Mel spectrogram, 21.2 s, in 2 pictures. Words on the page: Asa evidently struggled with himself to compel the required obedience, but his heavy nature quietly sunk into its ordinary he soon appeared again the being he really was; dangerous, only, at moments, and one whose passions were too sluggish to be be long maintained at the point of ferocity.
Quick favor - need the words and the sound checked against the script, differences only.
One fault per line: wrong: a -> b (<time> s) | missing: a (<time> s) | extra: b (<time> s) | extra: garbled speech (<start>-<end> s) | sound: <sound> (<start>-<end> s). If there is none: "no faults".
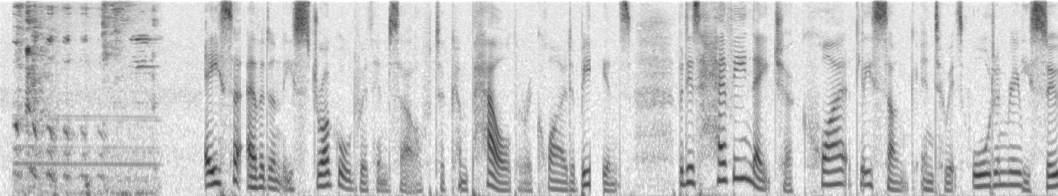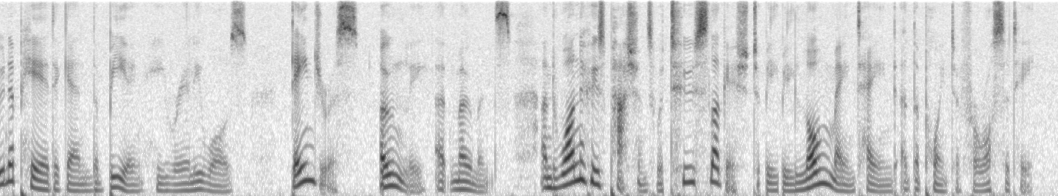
sound: sigh (0.1-1.7 s)
sound: dropout (5.9-6.0 s)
